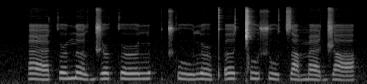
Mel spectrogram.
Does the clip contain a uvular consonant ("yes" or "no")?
no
